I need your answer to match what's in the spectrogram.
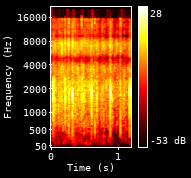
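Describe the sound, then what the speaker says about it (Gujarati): Audience applause welcoming a saint at a rural devotional gathering with bhajan and satsang, a brief burst of scattered, uneven clapping. "આપણા દોલતરામ બાપાને ખૂબ તાળીઓથી વધાવો"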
